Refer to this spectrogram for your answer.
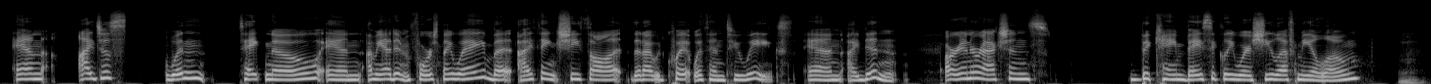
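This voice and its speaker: A woman speaks at a fairly high pitch and a fairly slow pace, with fairly even intonation. The recording is very clean with a silent background, and the sound is dry and close with no echo. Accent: Southern US. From US South, Virginia. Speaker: biology professor. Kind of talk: interview.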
